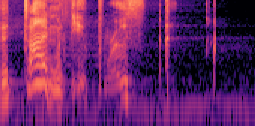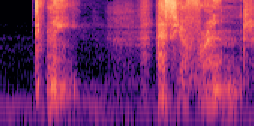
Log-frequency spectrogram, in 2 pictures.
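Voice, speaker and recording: Using a put-on character voice, a man speaks very slowly at a medium pitch, leaving long, frequent pauses. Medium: short film. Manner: stammering, erratic.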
